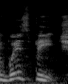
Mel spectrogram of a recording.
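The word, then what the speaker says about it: Wisbech: like jarrah yeah actually wiz beach is the one that um when you see it written down a lot of people get that because it's it's misspelt whisper yeah where's batch or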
